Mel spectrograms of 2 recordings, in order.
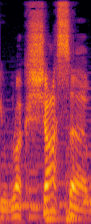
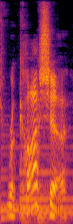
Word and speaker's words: Rakshasa: Welcome to Monster Talk, episode 3, where we are going to talk about the Rakshasa, which I used to pronounce Rakasha all the time. Uh, that that uh, was clearly wrong.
